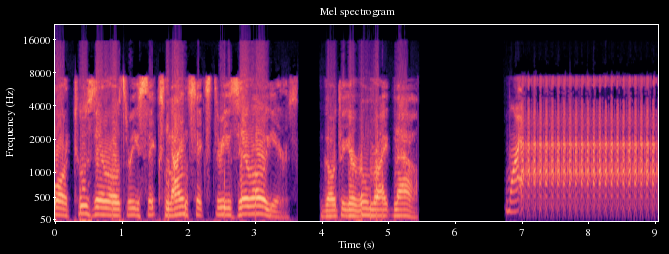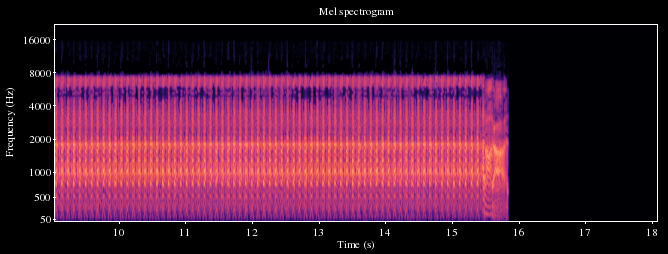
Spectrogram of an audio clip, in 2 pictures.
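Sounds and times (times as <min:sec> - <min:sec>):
synthesized voice pulsing: 0:06.8 - 0:15.9.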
